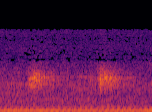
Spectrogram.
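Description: A mechanical twist doorbell at the front door of a large two-story house converted into a rooming house gives two short rattling rings about a second and a half apart, over a steady low hum with no one speaking.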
